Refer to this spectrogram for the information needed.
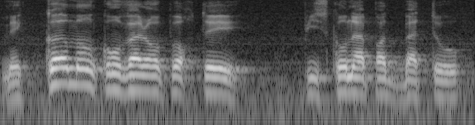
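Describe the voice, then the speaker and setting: A man's voice: medium pitch, fairly even intonation, a little fast, dark tone, natural voice. A man voicing an insolent, grumbling male pirate sailor with a sullen, cheeky manner.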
